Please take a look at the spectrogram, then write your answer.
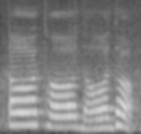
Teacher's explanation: જેમ કે ત બોલીએ ત એટલે હવા આપણી જીભ એ દાંતને અડી જાય અને હવા ત્યાં અવરોધાઈ જાય એટલે એવા દ્વારા બોલાતા ધ્વનિ ત, થ, દ, ધ. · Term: દંત્ય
